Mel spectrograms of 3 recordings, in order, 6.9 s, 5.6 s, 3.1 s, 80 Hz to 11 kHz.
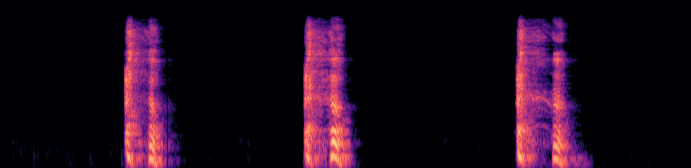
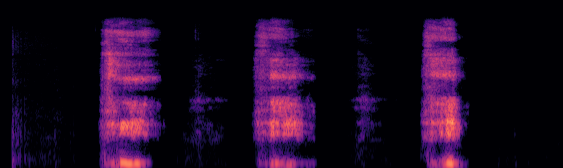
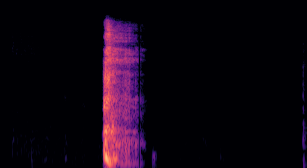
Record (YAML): three_cough_length: 6.9 s
three_cough_amplitude: 27680
three_cough_signal_mean_std_ratio: 0.24
exhalation_length: 5.6 s
exhalation_amplitude: 6605
exhalation_signal_mean_std_ratio: 0.33
cough_length: 3.1 s
cough_amplitude: 14386
cough_signal_mean_std_ratio: 0.17
survey_phase: beta (2021-08-13 to 2022-03-07)
age: 65+
gender: Male
wearing_mask: 'No'
symptom_cough_any: true
smoker_status: Never smoked
respiratory_condition_asthma: false
respiratory_condition_other: false
recruitment_source: REACT
submission_delay: 1 day
covid_test_result: Negative
covid_test_method: RT-qPCR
